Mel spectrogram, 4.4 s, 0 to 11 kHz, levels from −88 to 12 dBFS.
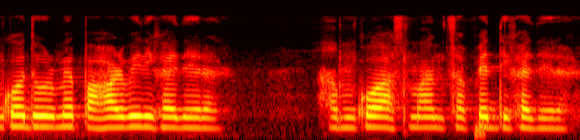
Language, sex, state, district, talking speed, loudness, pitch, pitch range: Hindi, male, Arunachal Pradesh, Lower Dibang Valley, 205 wpm, -18 LUFS, 210 Hz, 205-220 Hz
